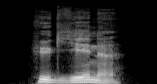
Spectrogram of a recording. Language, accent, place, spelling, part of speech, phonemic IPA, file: German, Germany, Berlin, Hygiene, noun, /hyˈɡi̯eːnə/, De-Hygiene.ogg
- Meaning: hygiene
